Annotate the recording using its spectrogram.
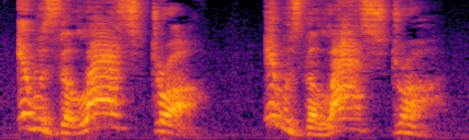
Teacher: In this case, the S and the S cancel this T.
